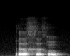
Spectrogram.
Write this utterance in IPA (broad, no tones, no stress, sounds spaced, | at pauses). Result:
ɾ əː x əː x ũ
